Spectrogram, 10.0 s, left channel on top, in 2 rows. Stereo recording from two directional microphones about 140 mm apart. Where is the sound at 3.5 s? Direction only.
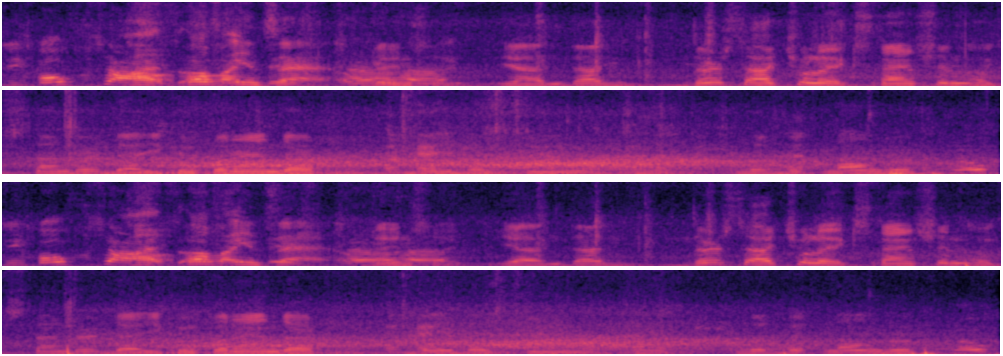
35° right (ahead or behind).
